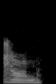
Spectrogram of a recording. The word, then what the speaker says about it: arm: He pronounced it arum.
